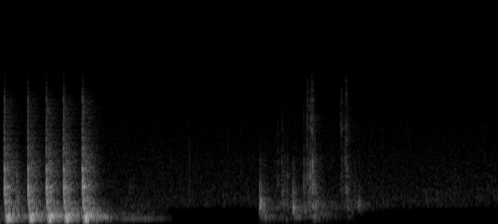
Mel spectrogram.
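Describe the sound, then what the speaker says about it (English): Someone knocks on a door at midnight: five quick, firm raps, then a pause before a second, softer group of knocks, with a quiet setting between them. "At midnight, there was a knock on his door."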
